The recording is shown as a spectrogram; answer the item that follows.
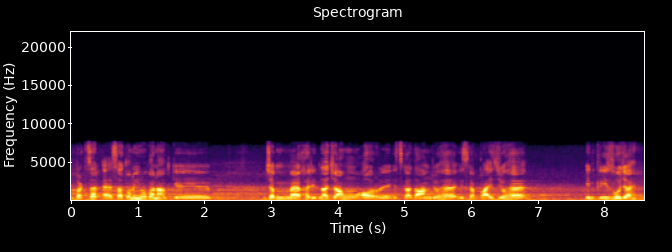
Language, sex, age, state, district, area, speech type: Urdu, male, 18-30, Bihar, Gaya, urban, spontaneous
